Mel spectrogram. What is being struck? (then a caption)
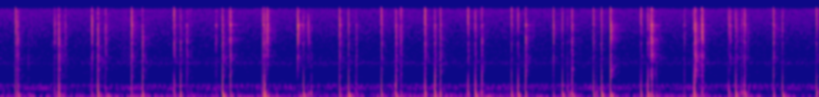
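Small glass dropper bottle. A small dark amber or green glass essential oil dropper bottle with a paper label is held in one hand and tapped with long fingernails. The result is a steady, irregular run of quick, sharp clicking taps that die away almost instantly, over a faint low hum.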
